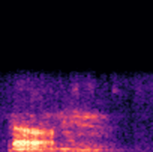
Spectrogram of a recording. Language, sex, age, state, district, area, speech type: Assamese, female, 30-45, Assam, Kamrup Metropolitan, urban, conversation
